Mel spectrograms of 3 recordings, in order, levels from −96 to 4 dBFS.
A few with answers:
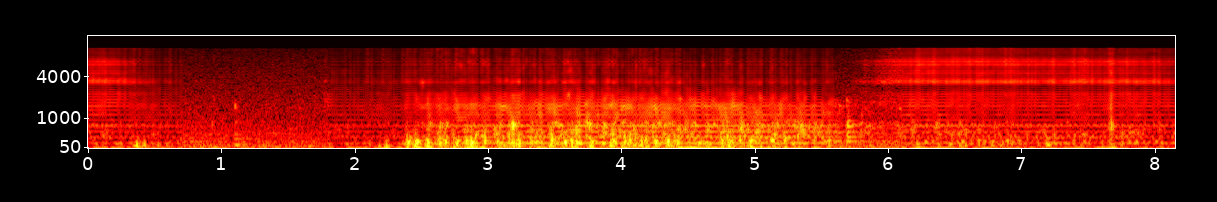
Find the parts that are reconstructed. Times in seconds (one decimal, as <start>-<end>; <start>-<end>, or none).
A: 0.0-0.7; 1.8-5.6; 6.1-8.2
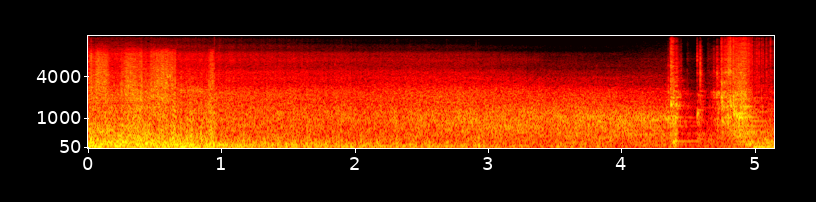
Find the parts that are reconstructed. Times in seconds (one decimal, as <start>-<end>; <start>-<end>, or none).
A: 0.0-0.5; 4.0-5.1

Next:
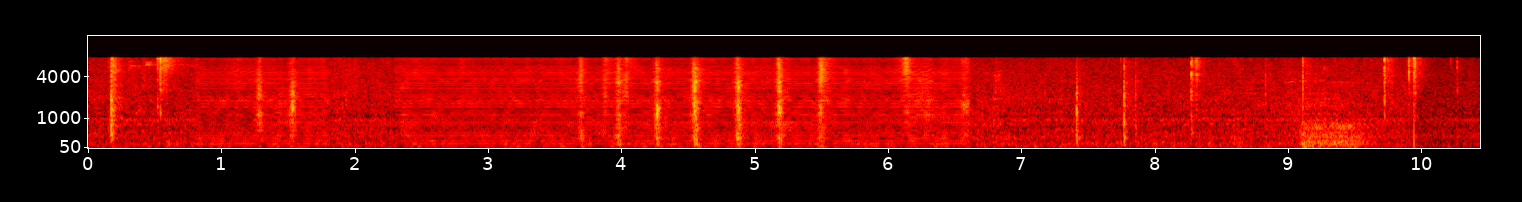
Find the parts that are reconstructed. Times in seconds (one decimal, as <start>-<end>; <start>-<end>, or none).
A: 0.8-1.8; 2.3-6.6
